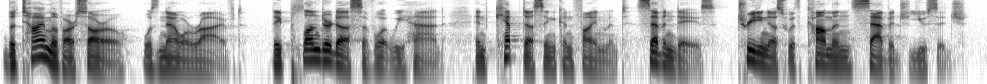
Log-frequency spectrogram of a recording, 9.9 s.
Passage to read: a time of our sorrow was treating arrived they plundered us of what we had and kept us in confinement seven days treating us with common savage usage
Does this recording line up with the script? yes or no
no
